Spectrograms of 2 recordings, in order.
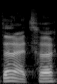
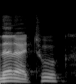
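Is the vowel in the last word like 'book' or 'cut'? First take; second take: cut; book. First: The last word has the vowel of cut. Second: The last word has the vowel of book. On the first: The speaker calls it wrong. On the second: The speaker calls it right.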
